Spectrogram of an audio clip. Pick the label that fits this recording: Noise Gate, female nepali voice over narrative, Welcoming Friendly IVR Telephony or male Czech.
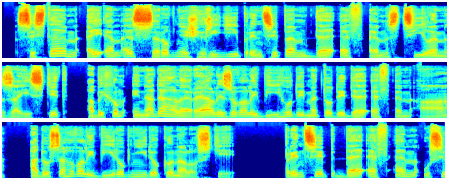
male Czech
